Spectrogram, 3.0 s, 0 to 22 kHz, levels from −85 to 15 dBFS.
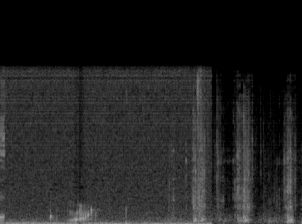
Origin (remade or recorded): remade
